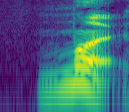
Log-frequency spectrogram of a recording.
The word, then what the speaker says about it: muy: And then it's moy. So it's moy. – Moy. – You got the accent on the more. – Although if I'm in Britain, I just say mooey because nobody can pronounce it. – Yeah, I know. But that's why I thought the right pronunciation phonetically, moy. – Moy. – Yeah. – Mm. – That's very impressive, isn't it? – Because they said mooey. And I always go, no, it's not muy.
